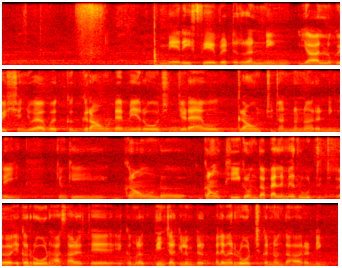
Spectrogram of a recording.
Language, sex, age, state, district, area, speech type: Dogri, male, 18-30, Jammu and Kashmir, Jammu, urban, spontaneous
